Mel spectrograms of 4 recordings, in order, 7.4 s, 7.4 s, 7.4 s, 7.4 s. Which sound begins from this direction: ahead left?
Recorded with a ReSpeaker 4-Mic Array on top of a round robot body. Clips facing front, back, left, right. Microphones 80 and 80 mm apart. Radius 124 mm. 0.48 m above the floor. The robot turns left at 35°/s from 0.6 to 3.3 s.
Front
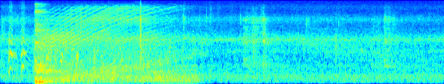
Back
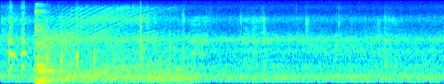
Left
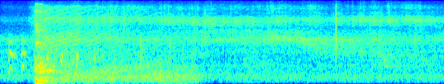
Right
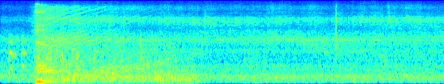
A clunk, at 0.6 s.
